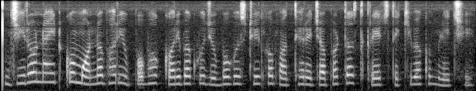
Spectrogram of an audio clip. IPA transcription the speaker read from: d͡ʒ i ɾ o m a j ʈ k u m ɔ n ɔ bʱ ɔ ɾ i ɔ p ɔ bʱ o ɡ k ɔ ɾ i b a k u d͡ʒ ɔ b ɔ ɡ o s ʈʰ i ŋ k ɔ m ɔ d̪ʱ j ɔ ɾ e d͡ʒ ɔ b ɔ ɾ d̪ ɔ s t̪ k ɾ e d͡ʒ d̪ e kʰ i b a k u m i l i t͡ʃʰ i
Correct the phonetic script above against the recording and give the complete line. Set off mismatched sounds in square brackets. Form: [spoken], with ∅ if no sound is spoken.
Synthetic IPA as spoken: d͡ʒ i ɾ o [n] a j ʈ k u m ɔ n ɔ bʱ ɔ ɾ i [u] p ɔ bʱ o ɡ k ɔ ɾ i b a k u d͡ʒ [u] b ɔ ɡ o s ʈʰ i ŋ k ɔ m ɔ d̪ʱ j ɔ ɾ e d͡ʒ ɔ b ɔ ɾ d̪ ɔ s t̪ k ɾ e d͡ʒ d̪ e kʰ i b a k u m i [ɭ] i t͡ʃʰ i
